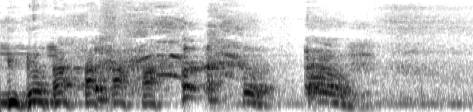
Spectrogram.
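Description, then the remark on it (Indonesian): Someone coughs repeatedly, a rough, throaty run of coughs followed by a brief pause and another harsh burst, fairly loud and with no other sounds around it. “Aduh gue batuk-batuk apa masukin ya.”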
